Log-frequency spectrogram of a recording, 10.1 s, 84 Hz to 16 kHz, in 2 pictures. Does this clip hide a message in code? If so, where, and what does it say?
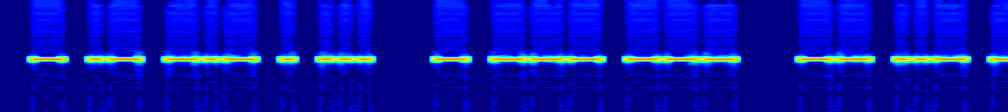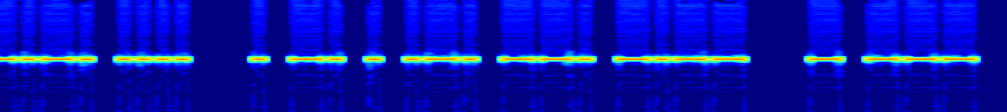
Yes: Morse code from 0.2 to 9.9 s, heard as a keyed tone, about 25 wpm, 1000 Hz. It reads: TAKES TOO MUCH ENERGY TO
